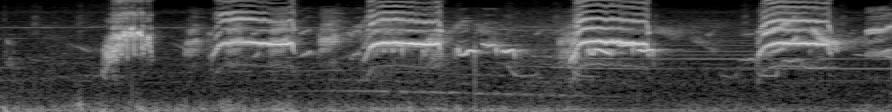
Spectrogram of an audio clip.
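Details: Female Chinese hwamei giving harsh hissing calls to stimulate a male to sing: loud rasping bursts about a second long, roughly every second, with softer chattering notes between.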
